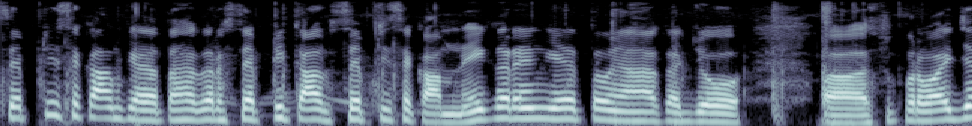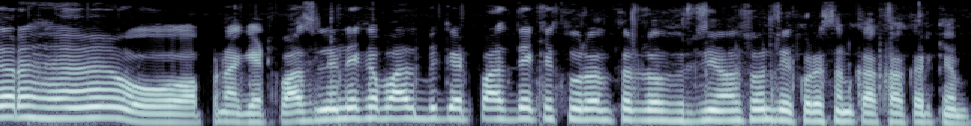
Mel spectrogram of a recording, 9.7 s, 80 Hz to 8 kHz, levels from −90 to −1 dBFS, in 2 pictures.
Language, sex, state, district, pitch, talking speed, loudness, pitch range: Hindi, male, Chhattisgarh, Bilaspur, 185 Hz, 185 wpm, -15 LUFS, 160-200 Hz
